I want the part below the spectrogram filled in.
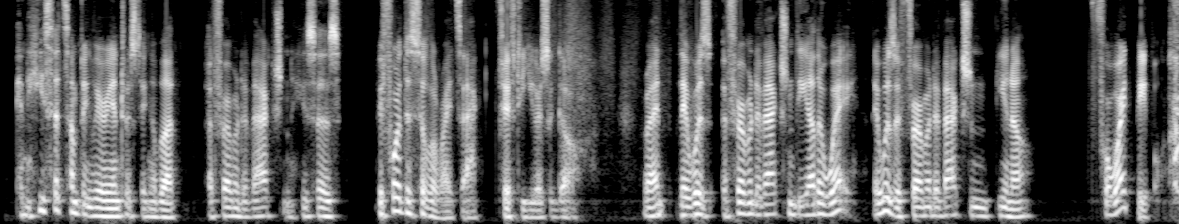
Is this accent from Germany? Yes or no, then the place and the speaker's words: yes; Germany; moved away; I grew up in Germany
